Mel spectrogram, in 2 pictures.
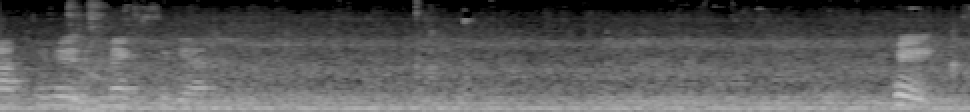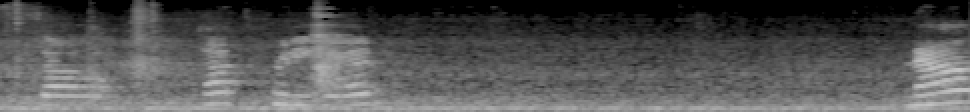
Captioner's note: mixing sounds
